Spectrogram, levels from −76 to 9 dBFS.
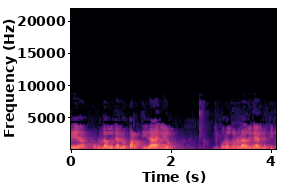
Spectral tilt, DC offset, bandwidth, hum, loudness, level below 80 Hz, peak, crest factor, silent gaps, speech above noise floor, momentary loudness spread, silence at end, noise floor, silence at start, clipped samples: -6.5 dB/octave; under 0.1%; 8.2 kHz; none; -19 LUFS; -54 dBFS; -2 dBFS; 18 dB; none; 26 dB; 10 LU; 0 s; -45 dBFS; 0 s; under 0.1%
